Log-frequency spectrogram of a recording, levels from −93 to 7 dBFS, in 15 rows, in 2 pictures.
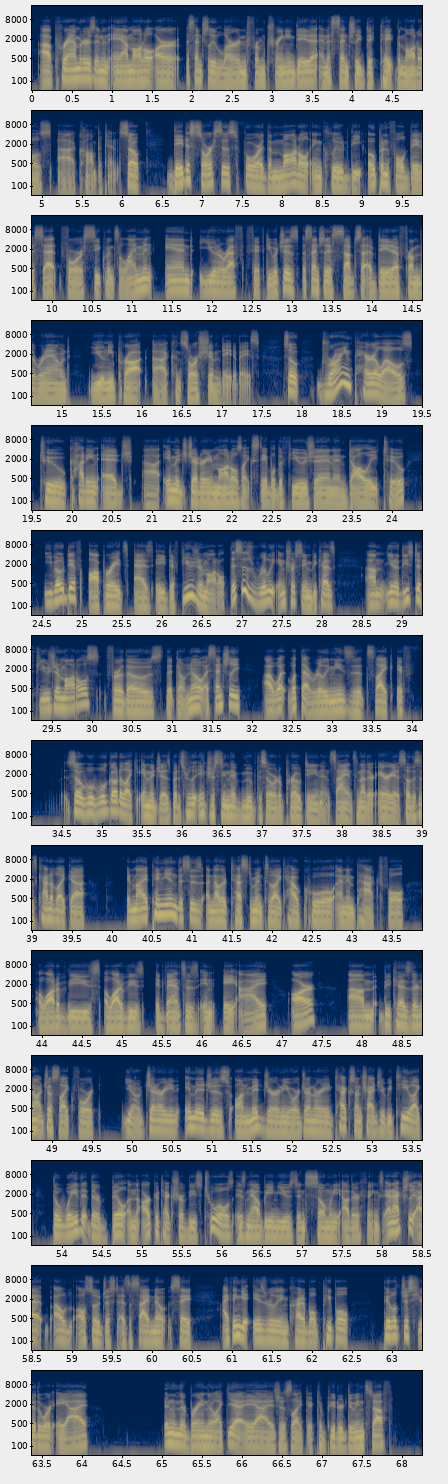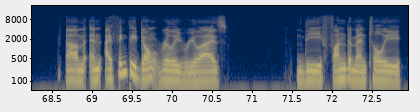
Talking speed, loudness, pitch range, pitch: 195 wpm, -23 LUFS, 90-110 Hz, 100 Hz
